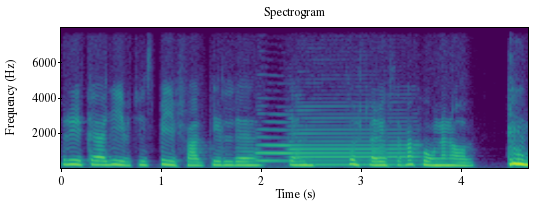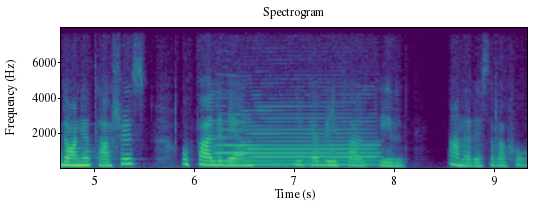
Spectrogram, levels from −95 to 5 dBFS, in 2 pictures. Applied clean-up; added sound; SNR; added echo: neural mask model RNNoise.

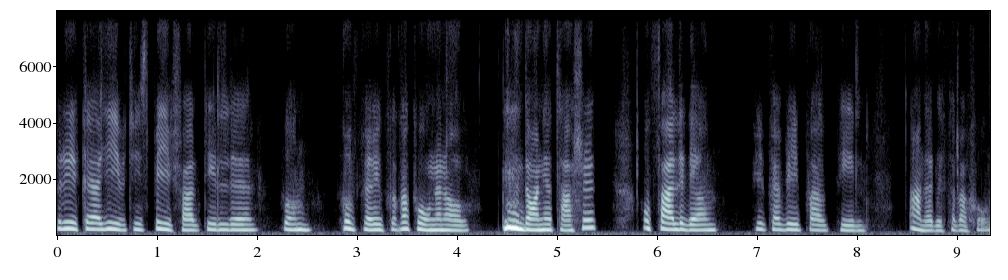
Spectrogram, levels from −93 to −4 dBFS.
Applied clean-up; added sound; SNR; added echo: neural diffusion model UNIVERSE++.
